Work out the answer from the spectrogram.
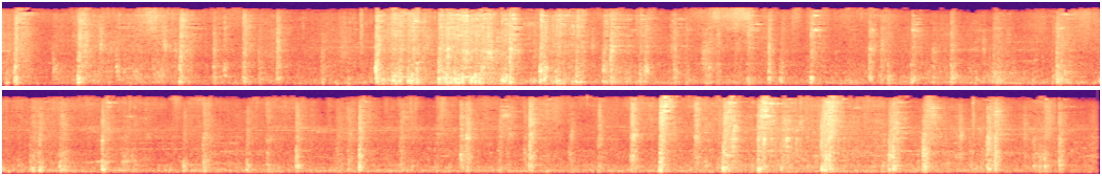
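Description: Passenger train running through a railway yard, heard from the coach's open door: its wheels clatter irregularly over rail joints and points. The clatter is loudest and densest for a couple of seconds about five seconds in.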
